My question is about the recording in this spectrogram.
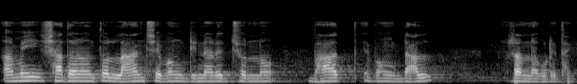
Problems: background conversations at intervals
